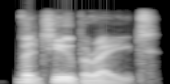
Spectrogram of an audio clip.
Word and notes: vituperate: British English

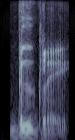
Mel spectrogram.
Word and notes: googly: British English

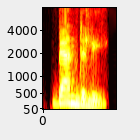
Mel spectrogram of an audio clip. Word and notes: bandolier: Indian

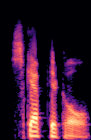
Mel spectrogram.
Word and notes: skeptical: American English

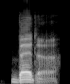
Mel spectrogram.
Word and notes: bedder: British English

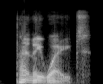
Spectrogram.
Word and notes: Pennyweight: British English

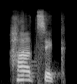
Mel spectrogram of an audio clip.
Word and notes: heartsick: Indian

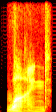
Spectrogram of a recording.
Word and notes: wynd: British English

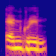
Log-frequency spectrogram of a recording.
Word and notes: engrail: Indian

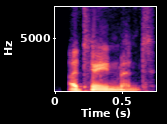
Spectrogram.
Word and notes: attainment: American English

